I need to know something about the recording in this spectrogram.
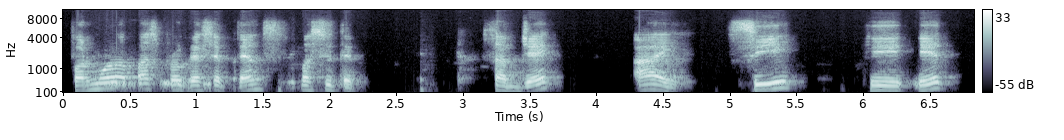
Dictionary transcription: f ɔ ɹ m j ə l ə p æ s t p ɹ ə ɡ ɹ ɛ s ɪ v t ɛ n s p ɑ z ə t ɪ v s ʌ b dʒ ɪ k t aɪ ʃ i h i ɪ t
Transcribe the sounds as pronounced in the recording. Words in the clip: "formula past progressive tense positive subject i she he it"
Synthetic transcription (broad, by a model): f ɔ ɹ m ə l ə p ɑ s p ɹ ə ɡ ɹ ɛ s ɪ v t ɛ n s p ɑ s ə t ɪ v s ʌ b dʒ ɪ k t aɪ s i h i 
